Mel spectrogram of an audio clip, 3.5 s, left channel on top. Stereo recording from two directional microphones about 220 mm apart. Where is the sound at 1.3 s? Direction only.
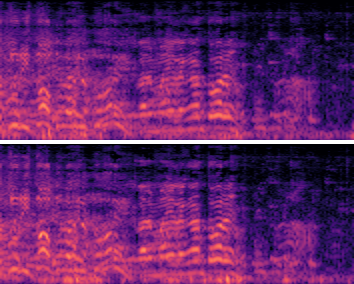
50° right (ahead or behind).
